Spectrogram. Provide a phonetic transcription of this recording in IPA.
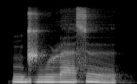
n d͡ʒ u ɭ æ s ø

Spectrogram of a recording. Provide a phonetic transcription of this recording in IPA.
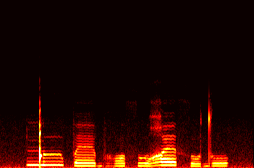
ŋ͡ǃ ɯː˦ p ɛː˨ bʱ ɔ˨ θ u˨ ʁ ɛ˦ θ o˨ d o˦

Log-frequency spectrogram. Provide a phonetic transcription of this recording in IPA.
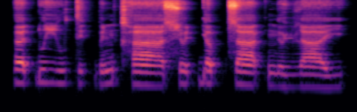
ɐ˧ t̚ w iː˧ w t̪ ɪ˨ k̚ ɵ˨˥ n kʰ aː˨ s ɵ˨˥ t̚ j ɐ˧ p̚ t͡s aː˧ k̚ n̪ ɵ˨ ɥ l aː˨ j

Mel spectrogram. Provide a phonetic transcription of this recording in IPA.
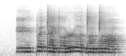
ɦ y p œ d a j ɔ ɹ ɤ d ɔ̃ dˤ ɑ̃

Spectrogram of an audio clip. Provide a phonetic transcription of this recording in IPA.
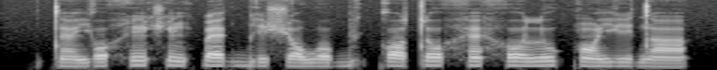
t ɛ̃˨ j o˧ h ĩ˦ ʃ ĩ˧ k͡p ɛ˧ ɡ͡b i˨ ʃ ɔ˨ w o˨˦ b i˦ k ɔ˧ t o˦ h ɛ̃˦ h o˦ l u˦˨ k ɔ̃˧ j i˧ d ã˧

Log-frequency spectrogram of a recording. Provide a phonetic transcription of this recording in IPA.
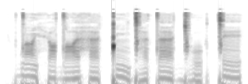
dˤ ĩ h y dˤ æ h æ ǃ ĩ ɡ͡ǀ æ t æ ɡ͡ǀ o | ǀ e

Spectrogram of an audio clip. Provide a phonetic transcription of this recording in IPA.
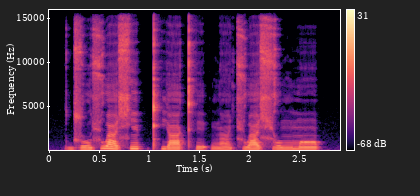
d͡z o˧ ɕ w a˥˧ ɕ ẽ˦ p̚ kʰ j a˦ kʰ e˨ ʔ ŋ ã˨˩ t͡ɕ w a˦ ɕ o˦ ŋ m ɔ̃˦ p̚

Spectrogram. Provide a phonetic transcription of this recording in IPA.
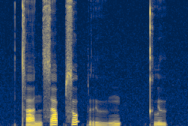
tʰ a˨˩ n s a˥˩ p̚ s ɔ˥˩ ʔ p r ɯ˩˦ ŋ | kʰ l ɯ˦˥ k̚

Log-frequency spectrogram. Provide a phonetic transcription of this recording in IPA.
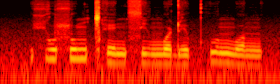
ç u˦ ɬ u˦ ŋ ǀʰ e˨ ŋ s i˨ ŋʷ ʌ˨ ɖ e˨ kʷʰ i˧ ŋʷ ʌ˨ ŋ

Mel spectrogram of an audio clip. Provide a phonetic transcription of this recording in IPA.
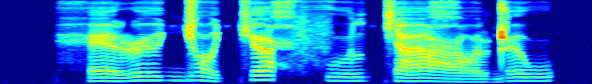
h ɛ˧ ɭ ø˦ ɟ ɔ˦˨ c œ˦ ħ f u˧ l c a˧ ʕ ɔ˨ l ɖ ə˦ w

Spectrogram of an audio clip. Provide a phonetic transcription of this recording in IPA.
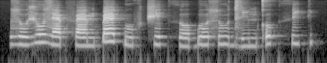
z o˩ ʒ o˥ z æ˩ p f æ˩ m k͡p æ˥ k͡p u˩ f t͡ʃ e˧ k θ o˩ ɓ o˧ s u˧ d͡z i˩ m kʼ o˥ k θ i˥ k

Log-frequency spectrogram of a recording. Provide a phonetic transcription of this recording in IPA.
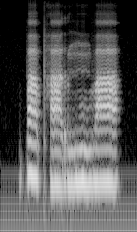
p a˦ pʰ a˨ r ŋ ũ˨ β a˦

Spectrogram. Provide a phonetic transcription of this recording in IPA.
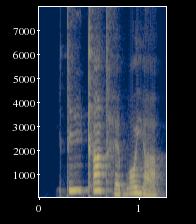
t iː˦ kʼ ã˦ tʰ ɛ˨ b ɔ˦ j a˨

